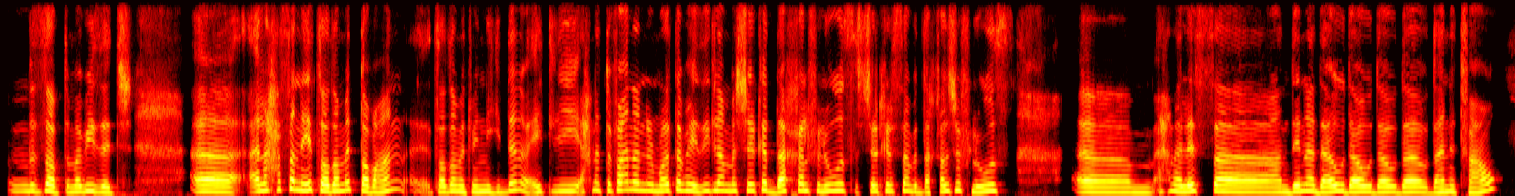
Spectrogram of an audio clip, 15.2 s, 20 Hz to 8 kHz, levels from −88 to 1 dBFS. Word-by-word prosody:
امم، 250 -1 -9
بالضبط، 250 -2 0
ما 235 +1 0
بيزيدش 225 -5 -2 0.6
آآ 240 -1 +5
أنا 250 +6 -1
حاسة 320 +4 0
إن 310 - -1
هي 285 - +4
اتصدمت 280 +2 +1
طبعًا، 245 0 +2 0.2
اتصدمت 230 +1 -3
مِنّي 235 0 0
جدًا، 250 +8 -3
وقالت 235 +1 -5
لي: 250 0 -3
"إحنا 300 - -6
اتفقنا 305 +3 -1
إن 290 -2 -3
المرتب 270 +3 0
هيزيد 265 0 -1
لمّا 275 -2 -1
الشركة 275 +3 -1
تدخّل 250 +4 +2
فلوس، 260 0 -2
الشركة 250 +5 -4
لسه 270 +3 -4
ما 245 - -5
بتدخّلش 245 +5 -3
فلوس، 255 0 -2 0.7
آمم 220 -1 0
إحنا 250 +1 -2
لسه 255 +1 +2 0.6
عندنا 245 +4 +1
ده 230 0 +3
وده 240 -2 +4
وده 230 -1 +1
وده 225 0 +2
وده 215 +2 -2
ندفعه." 240 - -2
245 Hz, 160 wpm, -20 LUFS, 230-270 Hz, 0.7 s, آآ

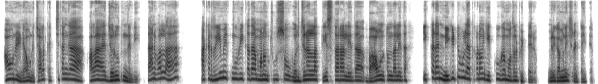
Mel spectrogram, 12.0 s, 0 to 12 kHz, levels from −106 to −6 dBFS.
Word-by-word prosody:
అవునండి. 190 -11 0
అవును. 130 -5 -3
చాలా 160 +5 -2
ఖచ్చితంగా, 195 +7 0 0.3
అలా 180 +4 +4 0.2
జరుగుతుందండి. 150 - 0 0.2
దానివల్ల, 215 +1 0 0.7
అక్కడ 215 - -2
రీమేక్ 235 +2 0
మూవీ 215 0 -1
కదా 205 0 +3
మనం 185 +1 +2
చూసాం, 185 0 +1
ఒరిజినల్‌గా 180 +7 +4
తీస్తారా 165 +3 +2
లేదా, 150 0 +1 0.2
బాగుంటుందా 165 +4 +2
లేదా, 160 0 -3 0.4
ఇక్కడ 230 +6 0 0.2
నెగెటివ్‌లు 235 +8 +2
ఎతకడం 215 +1 -4
ఎక్కువగా 195 +3 -3
మొదలు 155 -1 -1
పెట్టారు. 100 -6 -7 0.3
మీరు 135 +1 +1
గమనించినట్లయితే. 115 -7 -1
175 Hz, 130 wpm, -24 LUFS, 145-205 Hz, 0.7 s, అలా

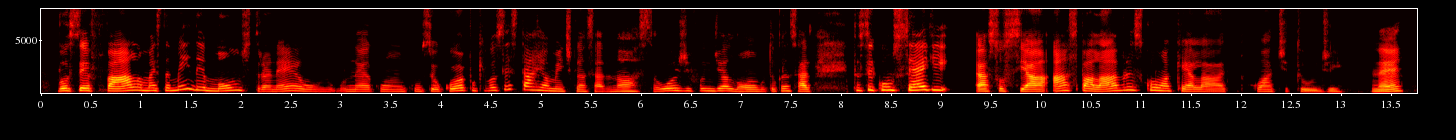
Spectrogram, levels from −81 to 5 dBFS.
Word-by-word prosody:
você 225 +2 +4
fala, 230 +6 +5
mas 245 -1 -1
também 285 - -2
demonstra 245 - -3
né, 215 +6 -3
o 165 -5 -10
né 180 +1 -7
com 170 -2 -11
com 180 +4 -15
seu 175 - -6
corpo 240 +6 -1
que 225 - -21
você 265 +5 -6
está 360 -3 0
realmente 235 -10 -3
cansada. 170 -4 -7
"Nossa 185 -1 -5
hoje 220 +2 -2
foi 220 +1 -7
dia 220 0 +1
longo, 180 -3 -4
tô 190 - -12
cansada". 190 -3 -1 0.4
Então 260 - -6
você 290 +4 +1
consegue 300 +2 +4 0.3
associar 195 -1 +4
as 245 +4 +2
palavras 235 +10 +3
com 275 -3 0
aquela 175 -8 -2 0.2
com 175 - -8
atitude, 150 -4 -8 0.2
né? 160 +7 +2
210 Hz, 155 wpm, -26 LUFS, 180-250 Hz, 0.4 s, fala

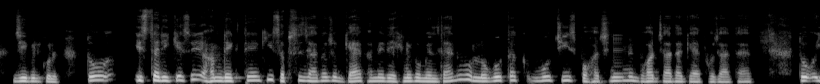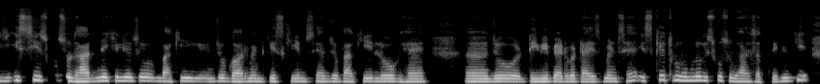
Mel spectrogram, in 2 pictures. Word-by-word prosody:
जी, 155 +2 +5
बिल्कुल। 140 -4 -1 0.3
तो 195 +4 +2 0.2
इस 180 -1 +2
तरीके 185 0 +5
से 220 +4 -4
हम 160 0 +3
देखते 155 +3 +2
हैं 185 - +2
कि 215 +4 -1
सबसे 155 +1 -2
ज़्यादा 165 0 0
जो 170 0 -1
गैप 150 +2 +1
हमें 155 0 +2
देखने 145 +1 +1
को 155 - +2
मिलता 145 0 +1
है 155 - +1
वो 220 +2 0
लोगों 155 +2 +3
तक 190 - 0
वो 170 +4 -1
चीज़ 185 -1 -2
पहुँचने 145 +4 -2
में 175 -2 0
बहुत 140 -1 -1
ज़्यादा 135 -1 -1
गैप 125 -1 -2
हो 120 - -4
जाता 120 +1 -6
है। 125 - -6 0.5
तो 175 - +6
अ, 165 0 0
ये 155 -1 -2
इस 185 - -1
चीज़ 195 -3 +1
को 210 - -25
सुधारने 145 +1 +4
के 170 +1 -1
लिए 165 0 +5
जो 165 -2 +3
बाकी 140 +3 0 0.3
जो 150 0 0
गवर्नमेंट 140 0 0
की 145 - +1
स्कीम्स 140 0 -5
हैं 135 - 0
जो 140 +1 -2
बाकी 135 +2 -1
लोग 140 -1 +1
हैं। 130 +1 0
अ, - - -21 0.7
जो 140 0 +3
टीवी 135 +1 +3
पे 140 - +2
एडवर्टाइजमेंट्स 135 +1 -1
हैं 175 - -2
इसके 175 +4 -3
थ्रू 195 -2 0
हम 180 - +2
लोग 185 0 +4
इसको 180 +2 -2
सुधार 140 -6 -1
सकते 125 +1 -6
हैं। - - -5
क्योंकि 155 +7 -2
150 Hz, 245 wpm, -22 LUFS, 135-170 Hz, 0.7 s, तो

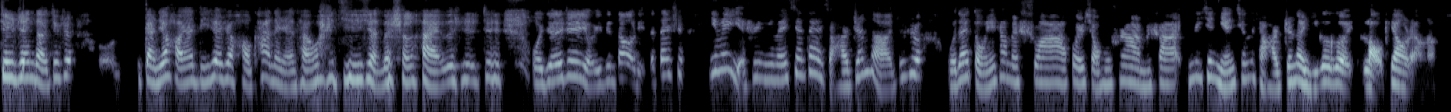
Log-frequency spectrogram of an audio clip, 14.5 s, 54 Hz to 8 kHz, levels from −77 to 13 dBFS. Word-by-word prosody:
这 260 - +8
是 255 - +5
真 255 -1 +6
的， 185 -6 +3
就 255 - -3
是 275 - -3
我 300 - -13
感 215 -4 +4
觉 250 +4 +5
好 255 -7 +2
像 210 +1 -2
的 205 0 -7
确 260 -2 +3
是 235 - +1
好 185 -5 -3
看 255 +8 -2
的 200 -3 -4
人 165 0 -5
才 180 0 0
会 215 - -2 0.2
继 225 +4 -4
续 230 -1 +2
选 220 -8 +2
择 195 - +2
生 210 0 +1
孩 170 -4 +4
子， 215 - -1
是 220 +1 -6
这 240 +2 -6 0.3
我 190 -1 -2
觉 215 +3 -2
得 235 - +3
这 270 +1 +1
是 255 - +1
有 170 - -2
一 175 - -7
定 215 +1 -10
道 245 +3 +1
理 - - -13
的。 300 - -12
但 290 +1 -1
是 290 0 -10 0.2
因 325 +3 -3
为， 360 0 -2
也 - - -3
是 255 0 -8
因 230 -1 -8
为 225 +1 -2
现 290 +1 -5
在 325 - -1
的 270 - -3
小 - - -5
孩 170 - -2
真 275 - -4
的 - - -1
啊， 145 0 +1
就 210 - -13
是 305 - -4 0.3
我 175 - -1
在 250 +2 +2
抖 155 - 0
音 195 +5 -3
上 260 - -5
面 210 -3 -4
刷 205 -2 -1
啊， 185 - -2
或 205 - -5
者 195 - +1
小 - - -2
红 185 0 -5
书 220 - -7
上 195 - +1
面 170 0 -6
刷， 190 0 +1
那 240 +3 -7
些 265 - 0
年 185 -5 +1
轻 235 +3 -7
的 250 - -10
小 - - 0
孩 155 -1 0
真 210 +1 +1
的 215 -4 +7
一 160 -2 -1
个 210 +2 +3
个 195 -2 +7 0.2
老 - - +9
漂 - - +7
亮 - - -2
了。 - - -10
220 Hz, 370 characters per minute, -22 LUFS, 195-255 Hz, 0.3 s, 老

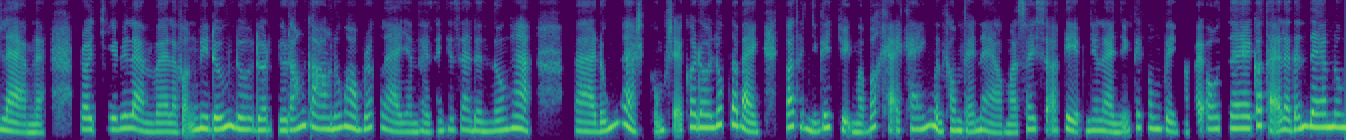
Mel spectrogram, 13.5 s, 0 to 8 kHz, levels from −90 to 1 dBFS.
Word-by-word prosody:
làm 190 -6 0
nè, 170 0 -3 0.4
rồi 240 -1 +1
chiều 240 -1 -3
đi 260 - +1
làm 220 -8 0
về 190 0 -2
là 185 - -2
vẫn 235 - -2
đi 255 -1 +5
đứng 250 +6 +5
đưa 240 -3 +2
đưa 230 0 +1
đưa 220 0 +1
đón 260 +8 +2
con, 250 -5 +1
đúng 265 +4 +2
hông? 255 -5 +3
Rất 270 +3 -2
là 215 -7 -3
dành 185 0 -4
thời 190 -2 -4
gian 210 - -5
cho 230 - -4
gia 230 -2 -3
đình 200 -2 -1
luôn 215 +2 -1
ha. 250 -4 +2 0.4
Và 195 -2 -1
đúng 225 - +1
là 295 - +3
s - - -8
cũng - - -3
sẽ - - -3
có 285 - +1
đôi 275 0 +4
lúc 330 +4 +3
đó 335 - +4
bạn, 210 -11 +2 0.3
có 285 +1 +4
thêm 270 -4 -1
những 195 -3 -1
cái 275 +5 +2
chuyện 205 -4 -2
mà 180 - -1
bất 270 +11 -2
khả - - -4
kháng 245 +1 -1
mình 290 -10 +4
không 215 +1 +1
thể 190 -2 -4
nào 200 -6 -2
mà 175 0 -3
xoay 240 +6 -2
xở 245 - -4
kịp, 225 -6 +2
như 215 +1 -2
là 200 -3 0
những 180 0 -2
cái 275 - -4
công 250 -2 0
việc 205 -6 -3
mà 180 - -12
phải 205 +2 -2
OT, 255 +1 +1
có 320 - +4
thể 320 - -1
là 235 - +2
đến 250 +6 +4
đêm 285 -1 +6
luôn, 280 -1 +5
235 Hz, 315 wpm, -24 LUFS, 200-260 Hz, 0.4 s, đêm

